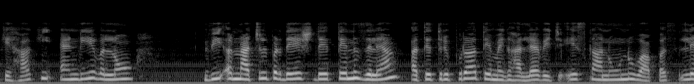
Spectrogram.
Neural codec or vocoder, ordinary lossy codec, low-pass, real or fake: none; none; 7.2 kHz; real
